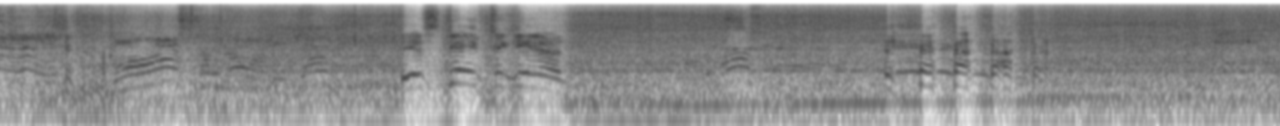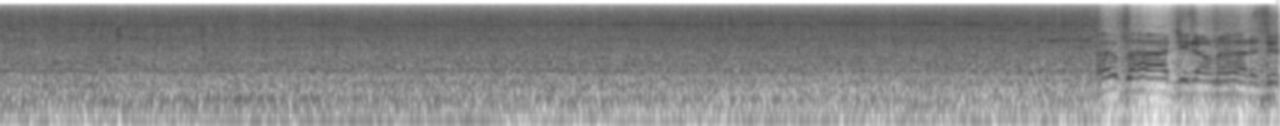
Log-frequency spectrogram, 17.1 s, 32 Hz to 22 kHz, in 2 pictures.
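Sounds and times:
armoured vehicle engine roar inside cabin: 0.0 - 17.0.

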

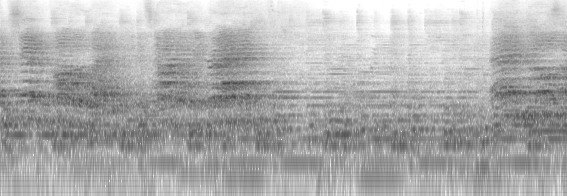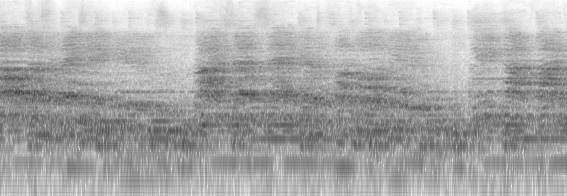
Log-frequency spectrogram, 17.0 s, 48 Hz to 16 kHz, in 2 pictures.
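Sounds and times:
children singing: 0.0 - 4.5, 7.4 - 17.0
musical accompaniment: 0.0 - 17.0.

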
